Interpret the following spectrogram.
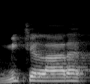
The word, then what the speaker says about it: michelada: references on the web it is pronounced with a CH and not a k so michelada it is all right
